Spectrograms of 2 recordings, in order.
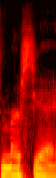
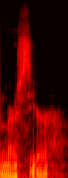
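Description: First: The name is pronounced in a French way. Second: The name is pronounced in an English way. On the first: The speaker calls it right. "Given the Frenchness of Goalie, I'm assuming that it is" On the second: The speaker calls it wrong.

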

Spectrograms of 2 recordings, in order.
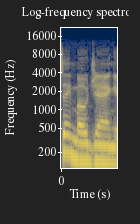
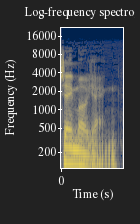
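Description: First: The name is said with an English pronunciation. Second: The name is said with a Swedish pronunciation. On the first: "if you're speaking English" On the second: "If you're speaking Swedish"

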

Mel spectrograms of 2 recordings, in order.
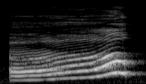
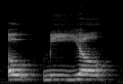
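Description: First: It is said in a fun, playful voice. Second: It is said in a flat robot voice.

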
